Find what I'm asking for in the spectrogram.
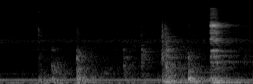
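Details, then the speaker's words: Volkswagen Golf 5+/Tiguan front strut: a few short dry creaks over a low hum from the new strut top mount bearing, installed by previous mechanics with its arrows facing the wrong direction. "Вот такой неприятный звук. А все почему? Потому что криворукие мастера до этого."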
